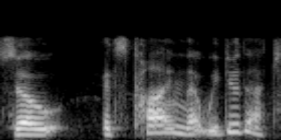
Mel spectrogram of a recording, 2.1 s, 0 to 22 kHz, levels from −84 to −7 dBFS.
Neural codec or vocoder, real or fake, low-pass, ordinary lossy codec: none; real; 7.2 kHz; Opus, 16 kbps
